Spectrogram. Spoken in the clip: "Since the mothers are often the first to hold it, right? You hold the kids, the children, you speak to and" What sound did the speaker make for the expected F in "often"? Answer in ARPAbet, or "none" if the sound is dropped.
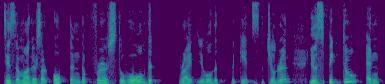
P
